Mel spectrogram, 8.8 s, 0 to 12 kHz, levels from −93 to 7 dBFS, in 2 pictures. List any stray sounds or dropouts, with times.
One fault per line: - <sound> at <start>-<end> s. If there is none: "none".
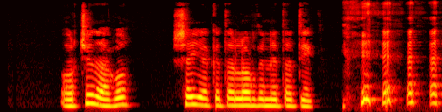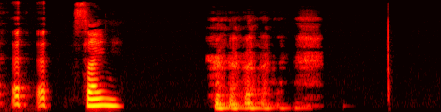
- laugh at 3.4-5.0 s
- laugh at 6.5-7.7 s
